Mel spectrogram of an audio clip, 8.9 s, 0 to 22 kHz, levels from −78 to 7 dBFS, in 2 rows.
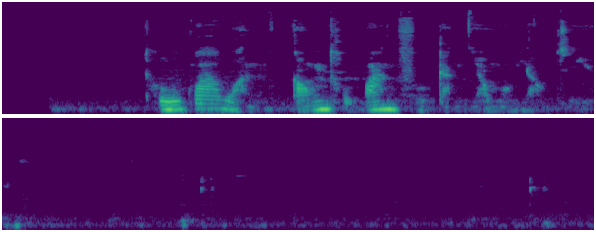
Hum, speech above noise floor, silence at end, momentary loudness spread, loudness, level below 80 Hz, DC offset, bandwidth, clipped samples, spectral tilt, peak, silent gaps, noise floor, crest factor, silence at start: none; 43 dB; 0.45 s; 25 LU; -28 LUFS; -62 dBFS; under 0.1%; 15.5 kHz; under 0.1%; -6.5 dB/octave; -10 dBFS; none; -69 dBFS; 22 dB; 1.05 s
